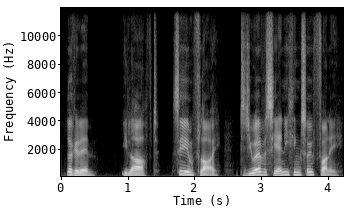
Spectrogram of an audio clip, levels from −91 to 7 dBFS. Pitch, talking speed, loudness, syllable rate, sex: 155 Hz, 215 wpm, -17 LUFS, 6.1 syllables/s, male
